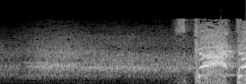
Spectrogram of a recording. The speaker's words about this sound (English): All these people on the gallery, can I hear you shouting it loud? Your voice is not loud enough. Let me hear the brothers shouting this loud and loud.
